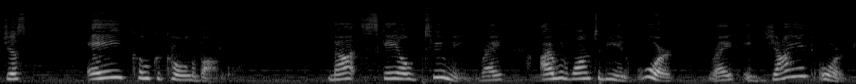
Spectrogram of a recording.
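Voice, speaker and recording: A woman's voice: a little high, very animated, takes it slowly, warm tone, soft background music. A woman hosting a casual livestream, chatting with viewers in an effusive, playful way with theatrical turns of phrase. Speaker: VTuber livestream host.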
